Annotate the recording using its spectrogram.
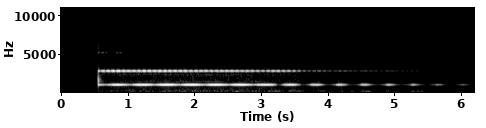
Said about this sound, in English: I'm just going to ring the bell once to start and once at the end just to center us a little.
